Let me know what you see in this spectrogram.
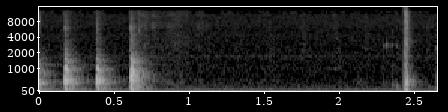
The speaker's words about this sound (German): Gut, dann, ähm, ja, dann klopfe ich einfach mal an der Tür. Ja, du klopfst.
